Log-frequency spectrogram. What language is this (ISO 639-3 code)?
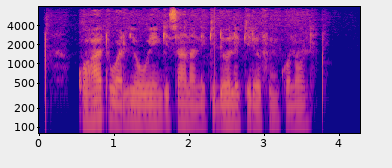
swa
